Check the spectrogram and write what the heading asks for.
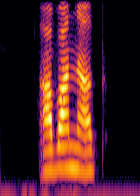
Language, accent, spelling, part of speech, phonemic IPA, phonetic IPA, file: Armenian, Eastern Armenian, ավանակ, noun, /ɑvɑˈnɑk/, [ɑvɑnɑ́k], Hy-ավանակ.ogg
- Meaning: 1. donkey, ass 2. ass, jackass; idiot, dumb-ass, fool, blockhead, clot, dimwit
